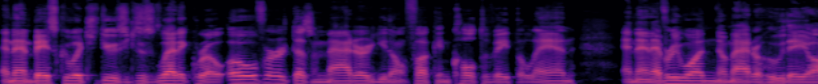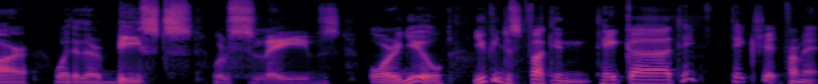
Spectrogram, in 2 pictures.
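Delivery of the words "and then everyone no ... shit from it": condescending, patronizing tone. Explaining an old law to listeners, condescending. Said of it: "So I said that pretty condescendingly".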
